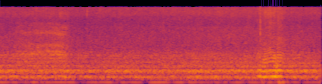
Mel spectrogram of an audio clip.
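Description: Honeybees hum steadily at a hive in autumn, a dense continuous buzz from close by, with one bee passing louder near the end.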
